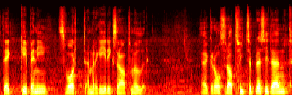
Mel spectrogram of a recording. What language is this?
Swiss German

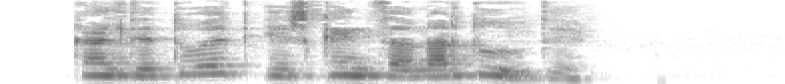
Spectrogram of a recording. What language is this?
Basque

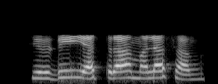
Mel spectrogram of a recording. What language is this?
Marathi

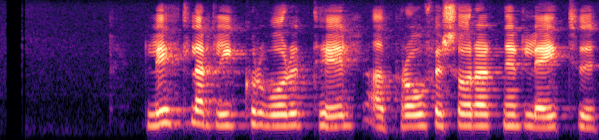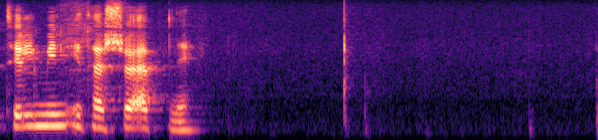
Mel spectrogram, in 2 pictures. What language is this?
Icelandic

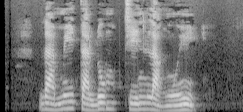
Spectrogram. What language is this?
Bunun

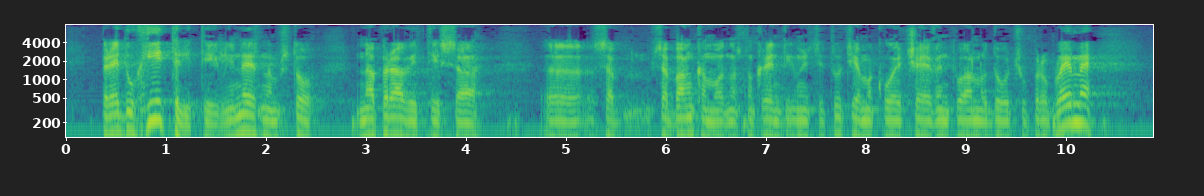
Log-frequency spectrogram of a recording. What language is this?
Croatian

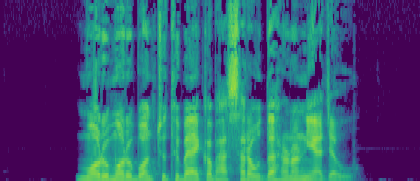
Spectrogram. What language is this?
Odia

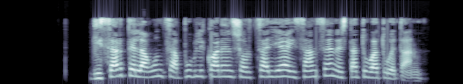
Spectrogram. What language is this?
Basque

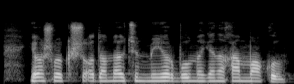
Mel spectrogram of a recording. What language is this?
Uzbek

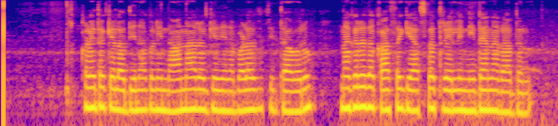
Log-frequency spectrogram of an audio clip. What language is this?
Kannada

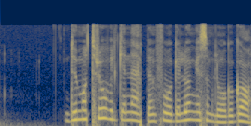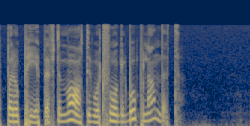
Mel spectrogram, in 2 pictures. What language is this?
Swedish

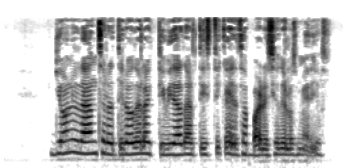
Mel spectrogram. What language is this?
Spanish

